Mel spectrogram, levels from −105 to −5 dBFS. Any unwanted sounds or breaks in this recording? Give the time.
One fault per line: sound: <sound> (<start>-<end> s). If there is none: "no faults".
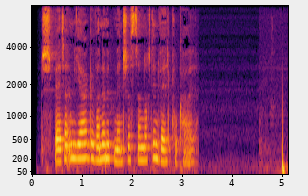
no faults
